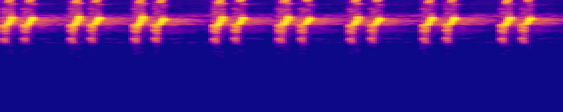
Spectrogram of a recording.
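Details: Bulbul kept as one of three decoy birds, giving sharp paired chirps, each a quick double note with bright upper overtones, repeated steadily about once a second throughout.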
